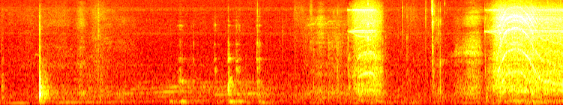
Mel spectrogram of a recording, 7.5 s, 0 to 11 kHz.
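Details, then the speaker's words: Drilling 3/16-inch steel plate with a small bit at slow speed, trigger not fully pulled, with firm downward force, center punch and lubricant: short bursts of even whir, no squeal or chatter, big curls of chips. Normal drilling. "I'm not even pulling the trigger all the way I'm spinning the bit [Music] slowly"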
